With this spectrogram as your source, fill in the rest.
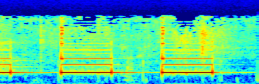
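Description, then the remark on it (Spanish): A telephone busy tone as a call drops for lack of coverage inside the Teatros Luchana: steady mid-pitched beeps about half a second long, repeating in a regular on-off rhythm, three pulses heard with no one talking. “Se nos está cortando, ¿eh?”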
